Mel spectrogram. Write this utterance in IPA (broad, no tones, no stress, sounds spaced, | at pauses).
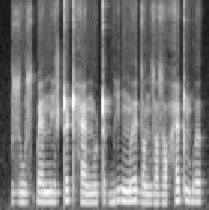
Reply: z u z k͡p ɛ n̪ i z ʈ ɘ ʈ h æ n̪ u ʈ ə ɡ͡b i ŋ͡m ɘ d ɒ n z ɒ z ɒ h æ ʈ m b ə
